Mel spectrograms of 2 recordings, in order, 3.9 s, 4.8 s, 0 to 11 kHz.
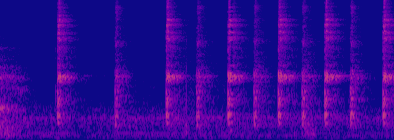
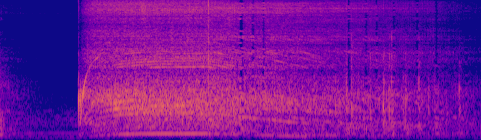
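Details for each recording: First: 1982 Honda GL1100 Goldwing, sat unused over 12 years: about ten sharp single clicks over four seconds with no cranking; starter solenoid clicks but starter motor does not turn, brushes to be checked. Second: 1982 Honda GL1100 Goldwing sat 12+ years, starter motor repaired and bench-tested off the bike: two bursts of smooth high whir spinning up fast and coasting down evenly, no grinding; starter turns freely.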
